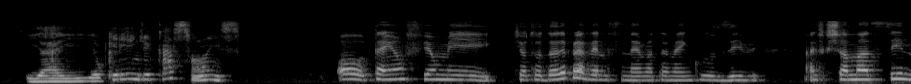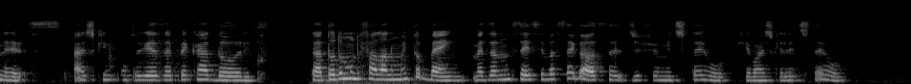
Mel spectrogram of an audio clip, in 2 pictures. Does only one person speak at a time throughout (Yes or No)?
Yes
